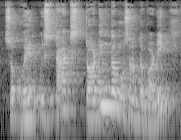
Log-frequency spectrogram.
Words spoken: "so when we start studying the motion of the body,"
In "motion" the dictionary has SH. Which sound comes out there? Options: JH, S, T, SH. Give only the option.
S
